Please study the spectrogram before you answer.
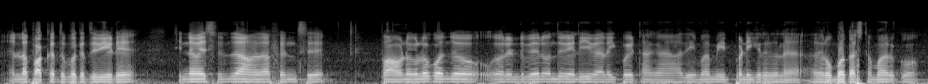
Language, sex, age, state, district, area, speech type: Tamil, male, 18-30, Tamil Nadu, Erode, rural, spontaneous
